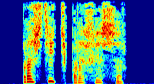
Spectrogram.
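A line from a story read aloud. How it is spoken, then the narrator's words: Squeaky. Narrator (Russian): пропищала Парвати Патил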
